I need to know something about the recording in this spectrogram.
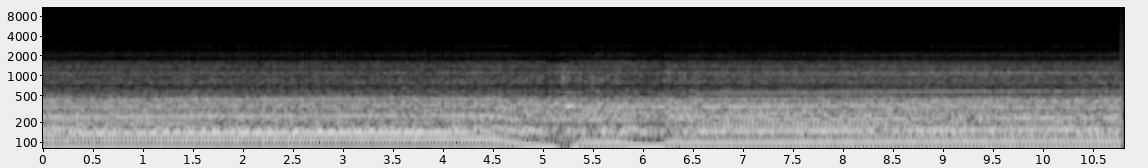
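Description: Honda parallel-twin motorcycle engine running at a steady cruise, with a brief dip in revs about halfway through.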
